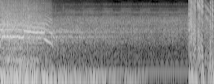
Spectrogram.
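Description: Trailer sound design: a loud low impact with a deep rumble that slowly fades, and a high pitched tone that bends down and cuts out about half a second in. Near the end comes a short burst of VHS tape static.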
